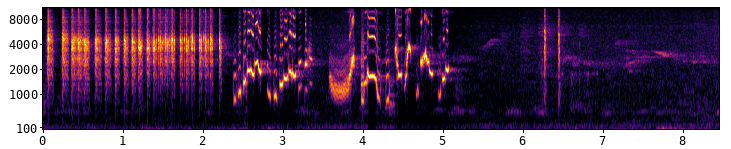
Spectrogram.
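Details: White-rumped shama trained for a long song to excite rival shamas. A rapid series of dry clicking notes lasts about two seconds, then a rich run of looping, slurred whistles follows and fades into quiet background hum.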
